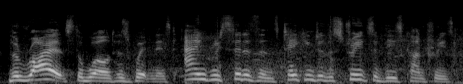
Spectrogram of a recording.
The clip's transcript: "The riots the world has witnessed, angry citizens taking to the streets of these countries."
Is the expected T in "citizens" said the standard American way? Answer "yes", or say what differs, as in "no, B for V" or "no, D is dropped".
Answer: yes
